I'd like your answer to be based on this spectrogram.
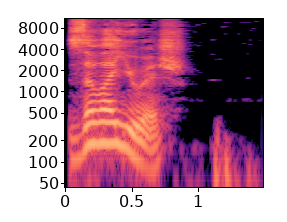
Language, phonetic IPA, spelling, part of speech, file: Russian, [zəvɐˈjʉ(j)ɪʂ], завоюешь, verb, Ru-завоюешь.ogg
- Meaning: second-person singular future indicative perfective of завоева́ть (zavojevátʹ)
